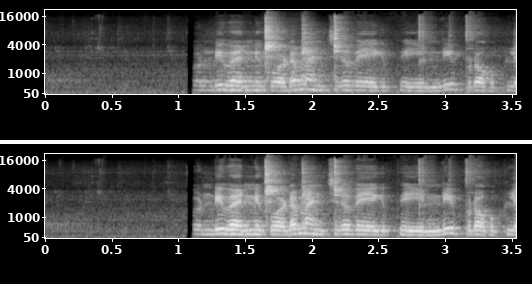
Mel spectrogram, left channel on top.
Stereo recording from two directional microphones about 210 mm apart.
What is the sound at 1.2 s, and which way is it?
Speech, 50° right (ahead or behind).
